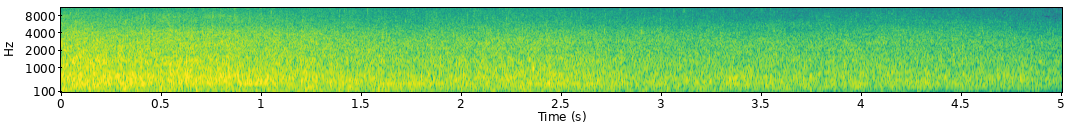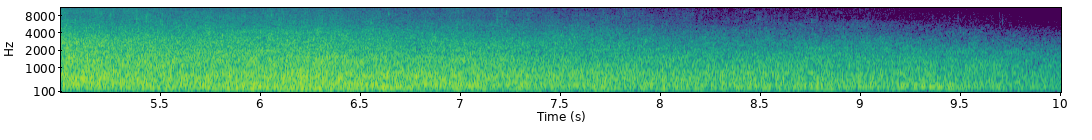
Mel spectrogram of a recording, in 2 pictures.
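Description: Steady rushing water noise, fading out gradually over the whole stretch.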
